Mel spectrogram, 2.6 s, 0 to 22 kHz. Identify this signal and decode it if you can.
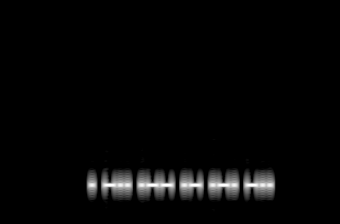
Morse code, heard as a keyed tone, about 46 wpm, 700 Hz. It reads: EDWARD
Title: USA Common Names - 45wpm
